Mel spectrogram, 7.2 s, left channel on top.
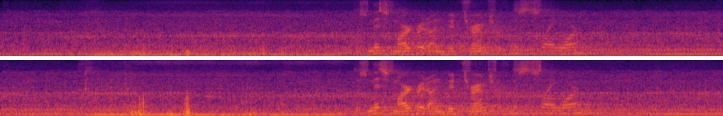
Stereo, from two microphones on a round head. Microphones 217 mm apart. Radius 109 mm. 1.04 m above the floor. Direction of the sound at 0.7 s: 75° right (ahead or behind).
